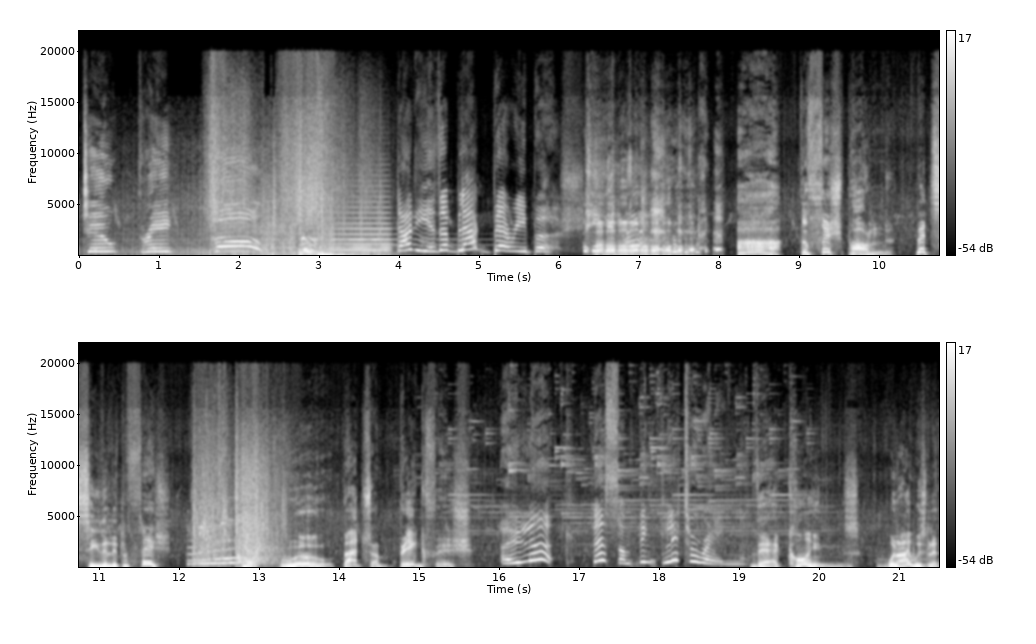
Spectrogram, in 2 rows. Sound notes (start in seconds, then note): 2.7 all grunt; 6.3 all laughing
